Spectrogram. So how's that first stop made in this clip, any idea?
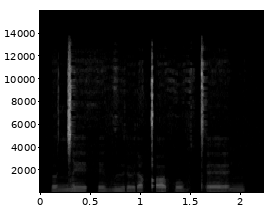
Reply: click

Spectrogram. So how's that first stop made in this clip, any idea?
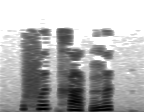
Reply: plain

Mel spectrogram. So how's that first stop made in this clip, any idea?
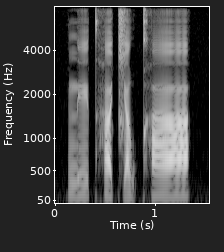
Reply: aspirated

